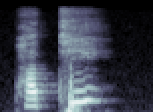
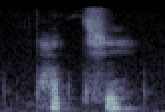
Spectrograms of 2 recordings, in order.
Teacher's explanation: 디귿티귿이 모음이나 반모음 이를 만나면 지읒, 치읒으로 바뀌는 구개음화라는 게 있거든요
